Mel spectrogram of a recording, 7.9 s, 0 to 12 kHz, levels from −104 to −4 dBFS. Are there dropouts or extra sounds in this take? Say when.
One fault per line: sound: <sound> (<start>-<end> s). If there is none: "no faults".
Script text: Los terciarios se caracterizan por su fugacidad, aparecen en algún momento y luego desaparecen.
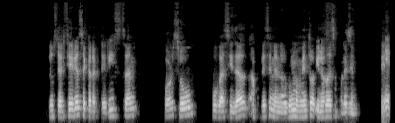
sound: laugh (7.6-7.8 s)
